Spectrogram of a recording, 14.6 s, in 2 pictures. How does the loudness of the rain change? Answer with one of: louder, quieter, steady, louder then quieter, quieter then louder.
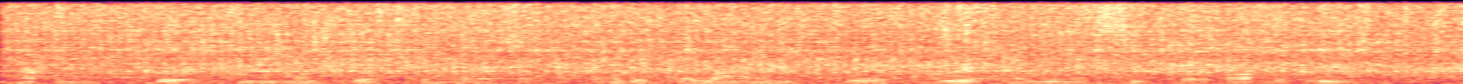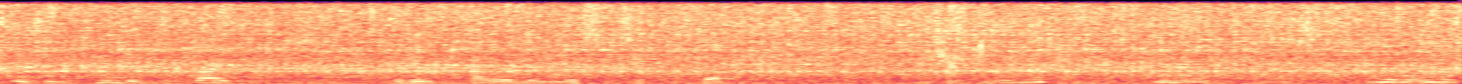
steady.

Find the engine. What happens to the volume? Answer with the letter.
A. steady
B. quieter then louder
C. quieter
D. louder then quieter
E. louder
A.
